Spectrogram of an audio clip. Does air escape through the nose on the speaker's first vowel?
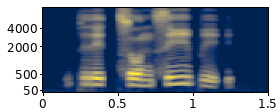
no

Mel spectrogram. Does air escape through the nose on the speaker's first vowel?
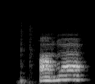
yes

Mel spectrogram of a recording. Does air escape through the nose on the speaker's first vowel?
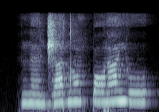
yes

